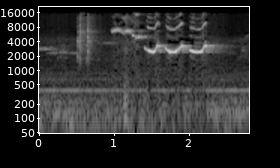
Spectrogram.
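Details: Brown-chested jungle flycatcher song played as a lure for young wild birds that sing little: a short rattle, then a high whistle dropping into a wavy, undulating warble repeated in loops, over a faint constant hum.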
